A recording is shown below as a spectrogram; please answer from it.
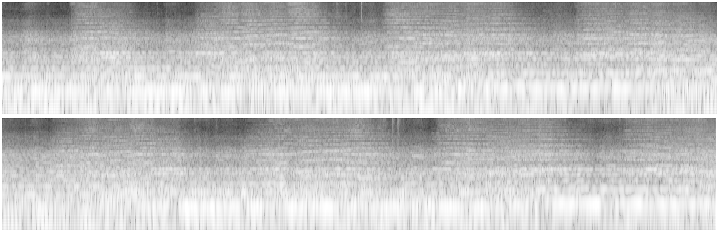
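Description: Middle school string orchestra of violins, violas, cellos and double basses playing loudly, with steady sustained low notes under upper parts that swell and drop back about every two seconds.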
